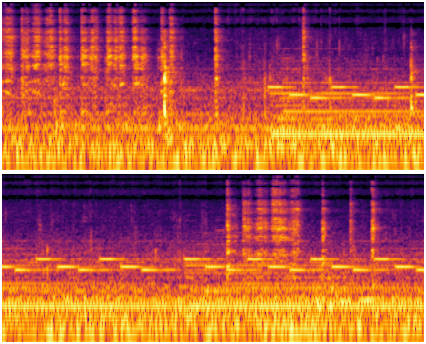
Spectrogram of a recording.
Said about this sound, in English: you're just going to whisk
